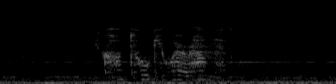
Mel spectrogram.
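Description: A young woman speaks softly through a loudspeaker.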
